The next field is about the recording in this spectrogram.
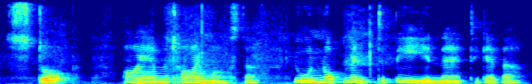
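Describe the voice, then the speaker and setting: Lady doing a bossy sulky magic tower, storybook villain, slow and pompous, creaky. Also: medium pitch, mellow, lightly acted. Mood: imperious. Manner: imperious, petulant. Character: pompous petulant talking stone tower, self-proclaimed master of time.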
